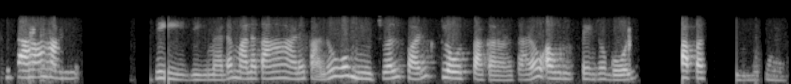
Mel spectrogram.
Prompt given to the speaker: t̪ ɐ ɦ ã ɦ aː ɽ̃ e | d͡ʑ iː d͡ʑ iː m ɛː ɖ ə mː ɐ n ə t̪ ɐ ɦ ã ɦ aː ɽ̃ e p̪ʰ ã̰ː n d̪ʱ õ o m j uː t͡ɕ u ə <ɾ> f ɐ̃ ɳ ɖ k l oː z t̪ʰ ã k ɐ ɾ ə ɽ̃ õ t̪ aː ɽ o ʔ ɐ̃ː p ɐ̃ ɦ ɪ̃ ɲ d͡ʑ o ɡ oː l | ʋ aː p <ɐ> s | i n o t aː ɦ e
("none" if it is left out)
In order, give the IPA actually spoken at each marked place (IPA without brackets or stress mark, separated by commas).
l, ə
